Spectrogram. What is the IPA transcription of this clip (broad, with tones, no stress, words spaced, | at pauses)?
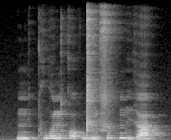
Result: ŋi˨˩t̚kwo˦˥nkɔ˦˥ʔdi˨˩n sɯ˦˥k̚mi˨˩a̯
